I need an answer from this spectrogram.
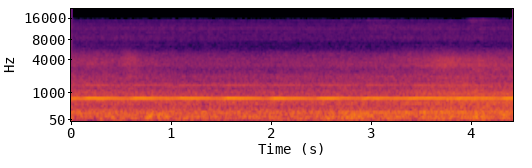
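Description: A freight train hauled by an EF510 electric locomotive approaching, a low rumble that grows louder toward the end, with a steady high tone held over it.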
